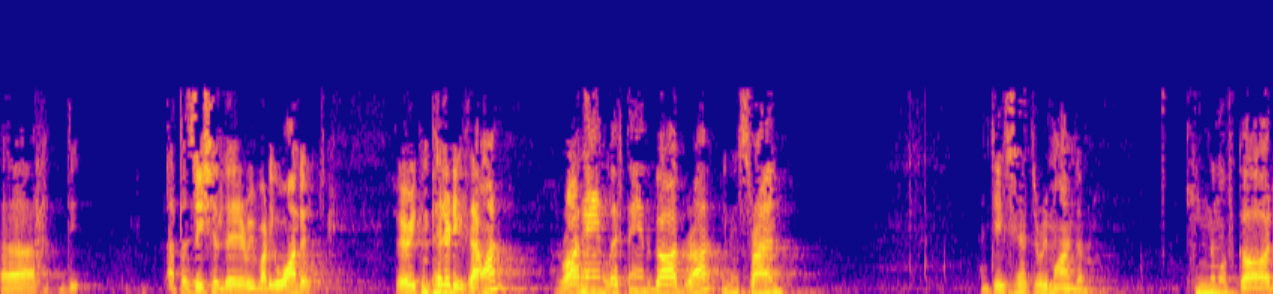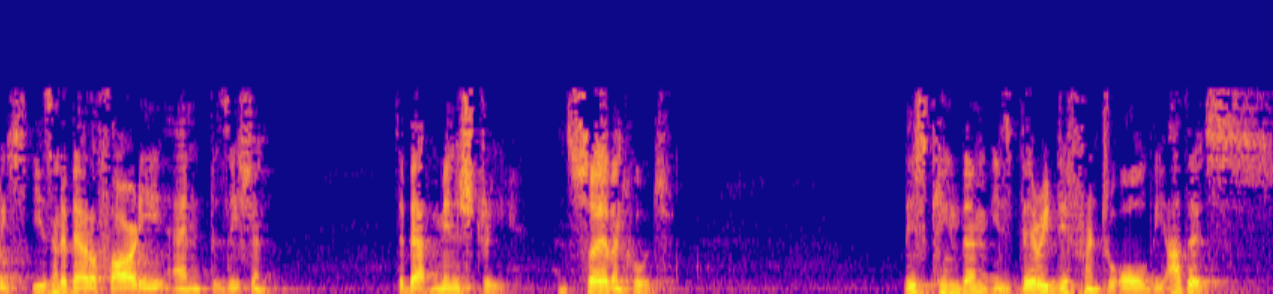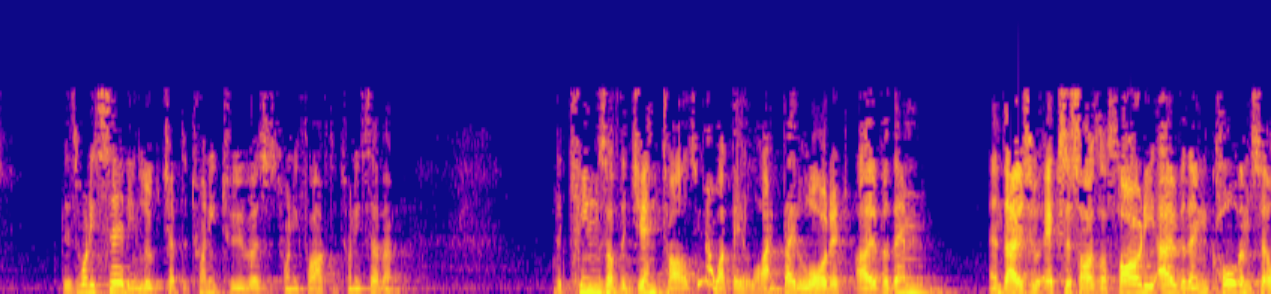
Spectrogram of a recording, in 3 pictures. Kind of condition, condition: setting, large echoing room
